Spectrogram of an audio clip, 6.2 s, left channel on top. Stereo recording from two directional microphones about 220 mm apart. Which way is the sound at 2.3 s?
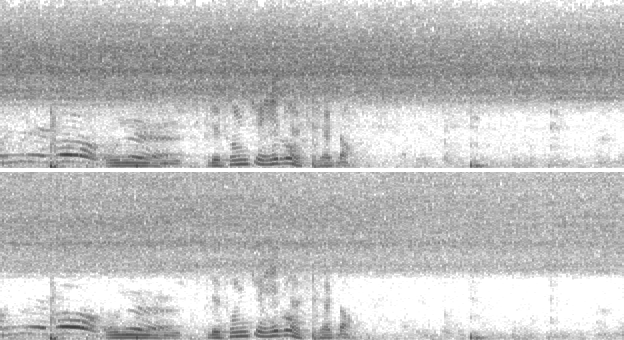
45° right (ahead or behind).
